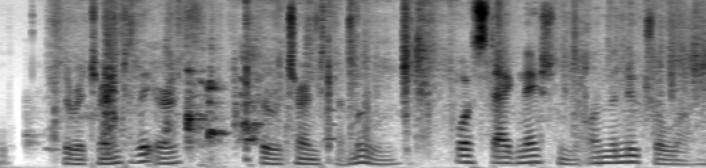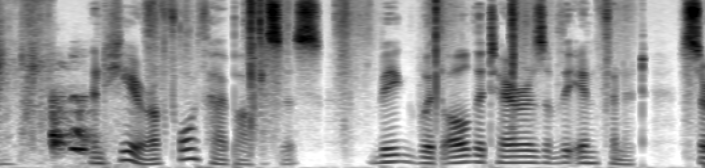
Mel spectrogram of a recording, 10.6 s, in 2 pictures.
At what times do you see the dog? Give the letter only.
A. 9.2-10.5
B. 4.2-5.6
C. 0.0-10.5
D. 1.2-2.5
D.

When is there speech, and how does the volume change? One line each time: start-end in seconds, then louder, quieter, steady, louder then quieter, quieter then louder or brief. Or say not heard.
0.0-10.5 steady.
